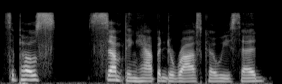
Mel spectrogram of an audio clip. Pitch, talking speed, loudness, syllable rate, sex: 160 Hz, 150 wpm, -19 LUFS, 6.1 syllables/s, female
